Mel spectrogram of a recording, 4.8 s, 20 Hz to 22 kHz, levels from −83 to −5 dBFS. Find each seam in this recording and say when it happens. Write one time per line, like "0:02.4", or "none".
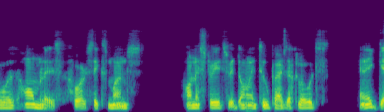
none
